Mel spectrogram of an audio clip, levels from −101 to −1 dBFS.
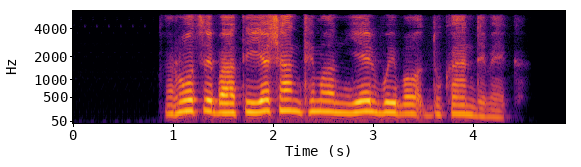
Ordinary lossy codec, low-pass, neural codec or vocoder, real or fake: MP3, 48 kbps; 5.4 kHz; codec, 16 kHz, 0.9 kbps, LongCat-Audio-Codec; fake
